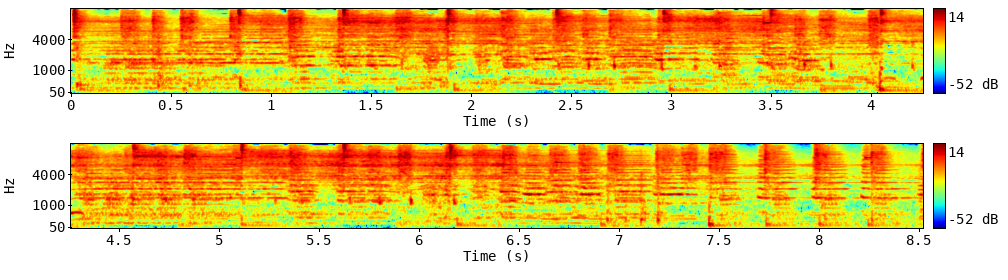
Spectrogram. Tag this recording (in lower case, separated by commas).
music, brass instrument, percussion, musical instrument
